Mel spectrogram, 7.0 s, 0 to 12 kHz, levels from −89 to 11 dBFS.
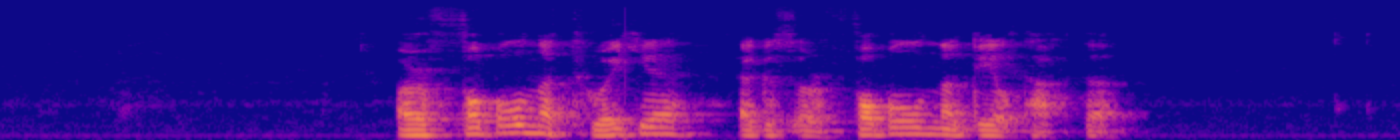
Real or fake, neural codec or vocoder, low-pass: real; none; 9.9 kHz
